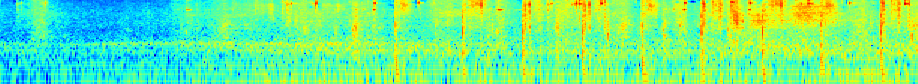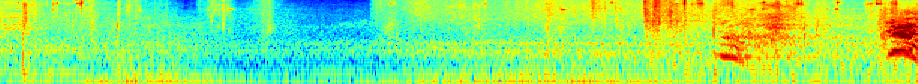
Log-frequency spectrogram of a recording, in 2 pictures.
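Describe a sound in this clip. Footsteps tread slowly over a hard floor.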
